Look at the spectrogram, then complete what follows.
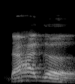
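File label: "dahaga", Malay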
